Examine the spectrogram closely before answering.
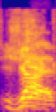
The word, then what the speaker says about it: Jacques: Is the S silent on your first? It's Jacques. Yeah, the S is silent.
